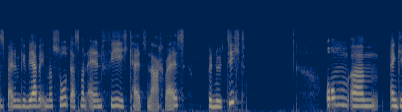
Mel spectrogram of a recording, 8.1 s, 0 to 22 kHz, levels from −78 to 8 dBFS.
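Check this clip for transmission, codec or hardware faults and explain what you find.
One transmission fault stands out, in AMR-WB speech whose light coding softness fits a rate of about 12.65 kbit/s. Between 6.57 and 6.84 s the speech briefly dips and warbles, then recovers a little roughly. This is a lost AMR speech frame: a single 20 ms frame failed its radio checksum, so the decoder filled the gap by reusing the previous frame's pitch and vocal-tract settings at reduced gain. The smeared patch and the ragged resumption follow from that.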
